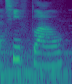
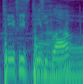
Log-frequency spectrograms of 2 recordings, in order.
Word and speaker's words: tiefblau: It was Thief Blue? Tiefblau? or something like that. It's deep blue. Tiefblau.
